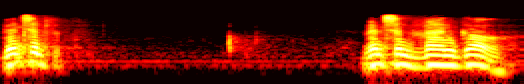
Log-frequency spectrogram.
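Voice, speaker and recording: An actor playing a wary, world-weary newspaperman in a 1950 radio drama, with a dry, deliberate, hard-boiled delivery. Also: on the high side. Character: probing, wary, world-weary male night-beat newspaperman narrating his case. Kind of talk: 1950 radio drama acting and first-person narration. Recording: dull old radio recording with music.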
